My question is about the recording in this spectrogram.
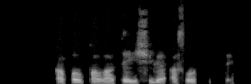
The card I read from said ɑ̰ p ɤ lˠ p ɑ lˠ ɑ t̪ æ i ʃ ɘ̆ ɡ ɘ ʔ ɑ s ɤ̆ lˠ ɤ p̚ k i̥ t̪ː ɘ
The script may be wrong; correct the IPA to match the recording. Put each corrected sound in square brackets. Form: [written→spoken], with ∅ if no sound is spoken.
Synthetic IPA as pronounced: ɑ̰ p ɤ lˠ p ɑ lˠ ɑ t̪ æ i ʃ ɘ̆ ɡ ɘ ʔ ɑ s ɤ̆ lˠ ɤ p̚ k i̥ t̪ː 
